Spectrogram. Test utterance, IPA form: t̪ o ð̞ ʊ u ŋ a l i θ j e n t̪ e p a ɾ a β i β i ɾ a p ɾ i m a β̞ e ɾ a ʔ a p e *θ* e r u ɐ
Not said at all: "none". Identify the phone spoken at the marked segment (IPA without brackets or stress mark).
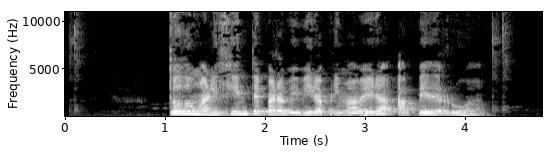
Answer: ð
